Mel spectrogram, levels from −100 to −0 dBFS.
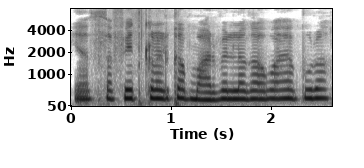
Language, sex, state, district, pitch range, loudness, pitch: Hindi, female, Punjab, Fazilka, 245-265 Hz, -14 LUFS, 255 Hz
